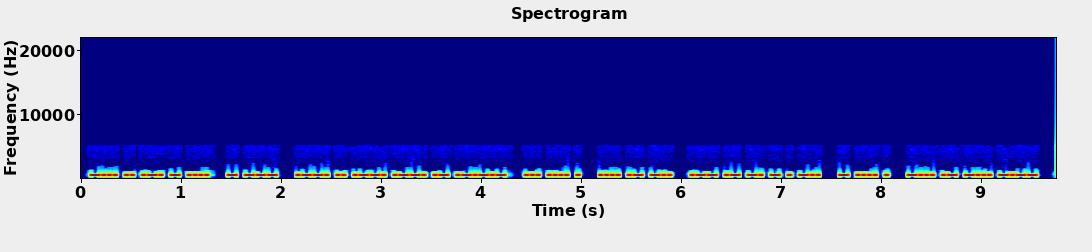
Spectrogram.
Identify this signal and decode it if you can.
Morse code, heard as a keyed tone, about 42 wpm, 600 Hz. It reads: BIRTH TO PIPPA. SHE HAD WANTED THE BABY
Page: Romanen Never af Ken Follet på engelsk.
